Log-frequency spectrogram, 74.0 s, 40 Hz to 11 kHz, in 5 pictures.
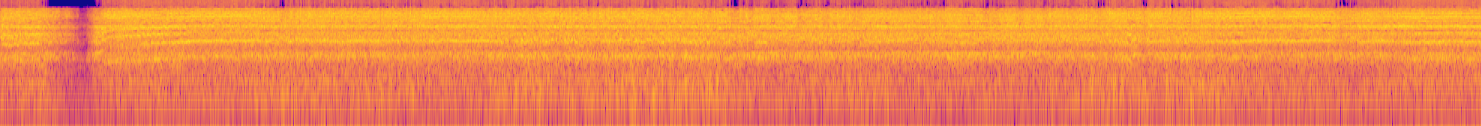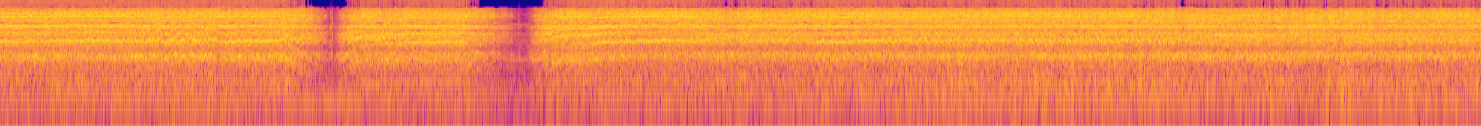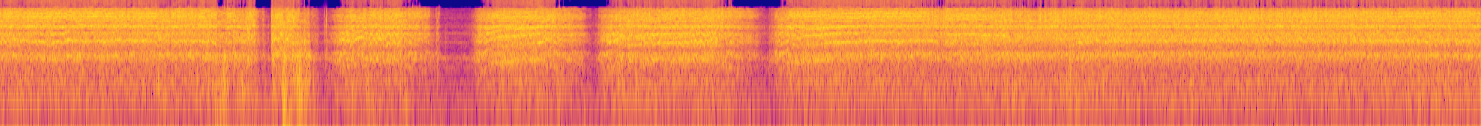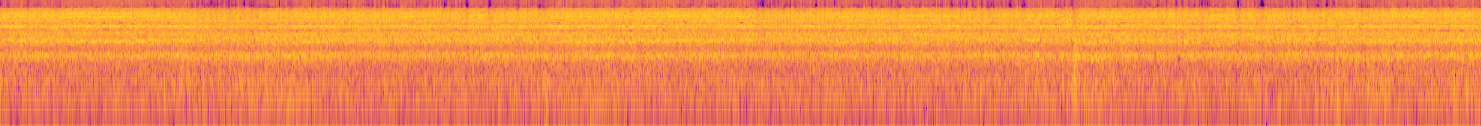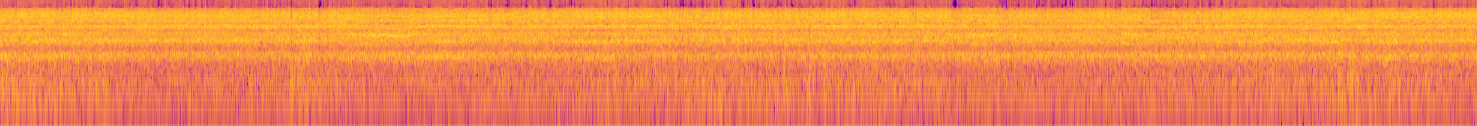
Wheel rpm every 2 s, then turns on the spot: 180, 240, 230, 230, 230, 230, 220, 210, 140, 120, 220, 230, 230, 220, 230, 180, 90, 120, 150, 220, 230, 230, 230, 230, 230, 230, 220, 230, 230, 240, 230, 230, 220, 230, 220, 230, 230.
none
